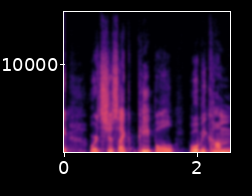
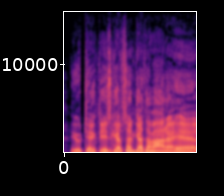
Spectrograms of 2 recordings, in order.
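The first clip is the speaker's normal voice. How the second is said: louder action-hero impression; Arnold voice; 2 semitones higher, 7 dB louder than usual. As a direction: order it like Arnold Schwarzenegger. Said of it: "Like Arnold?".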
